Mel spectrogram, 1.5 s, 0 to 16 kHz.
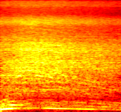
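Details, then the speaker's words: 2016 Toyota Sienta after engine carbon cleaning and tuning: idle dropped from 1000 to 700 rpm and is smoother; on a free rev the engine rises fast and falls straight back with no hang, unlike before; normal free rev. "Nah, kita coba gember. Sebelumnya cepat naik, lambat turun. Nah, stabil sekarang RPM-nya. Cepat naik, cepat turun."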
